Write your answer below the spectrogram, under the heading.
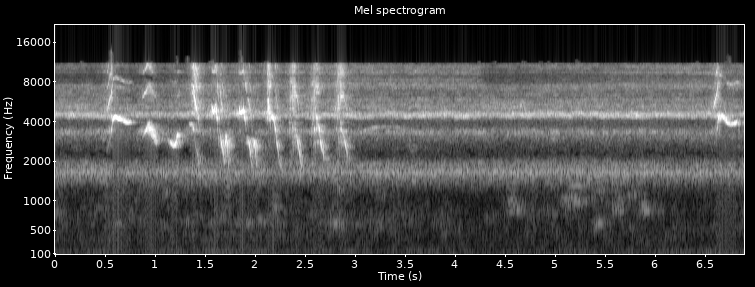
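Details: Oriental magpie-robin in fighting song, wild-type singing: a lively phrase of whistled slurred notes and rapid downward sweeps lasting about two and a half seconds, then quiet, with the next phrase beginning; steady high hum throughout.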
